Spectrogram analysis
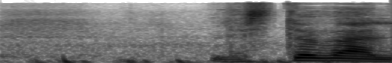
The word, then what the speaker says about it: L'Esteval: L'Esteval, hein, c'est comme ça que tu prononces.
